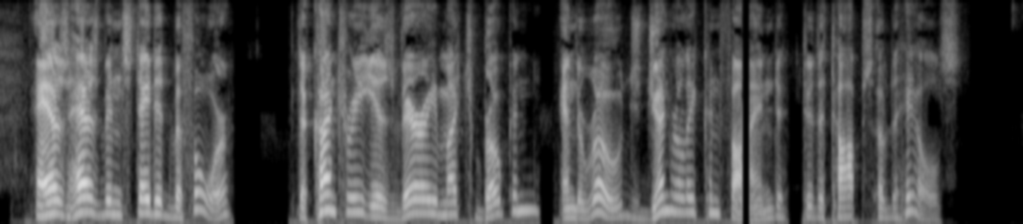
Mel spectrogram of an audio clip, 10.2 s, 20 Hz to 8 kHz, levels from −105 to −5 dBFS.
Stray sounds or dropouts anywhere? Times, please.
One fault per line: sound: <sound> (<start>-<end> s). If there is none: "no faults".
sound: dropout (7.4-7.5 s)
